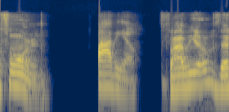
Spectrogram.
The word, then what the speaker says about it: Fivio: Fivio Foreign. Fabio, is that how you pronounce that? That's how you pronounce it. All right. It's like the FIV in the number 5 because clearly.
